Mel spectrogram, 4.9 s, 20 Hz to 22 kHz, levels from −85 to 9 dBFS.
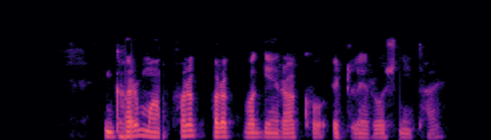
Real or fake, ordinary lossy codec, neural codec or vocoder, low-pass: real; Opus, 24 kbps; none; 7.2 kHz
